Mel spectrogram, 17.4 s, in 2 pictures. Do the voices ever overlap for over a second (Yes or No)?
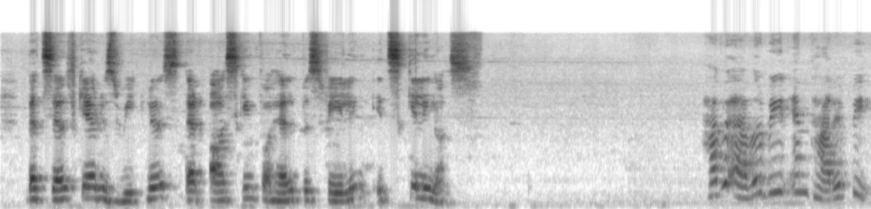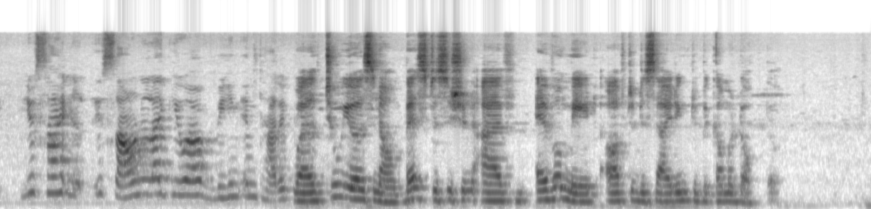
No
